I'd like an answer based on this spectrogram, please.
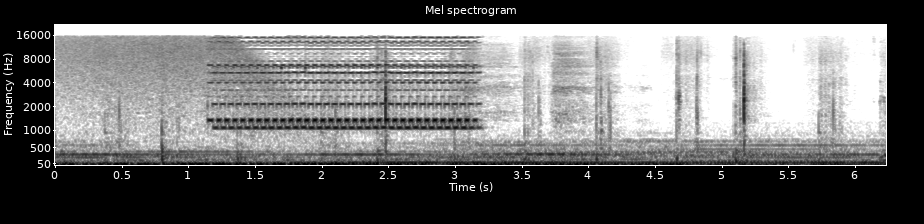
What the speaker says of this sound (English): Okay, we're getting a phone call.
